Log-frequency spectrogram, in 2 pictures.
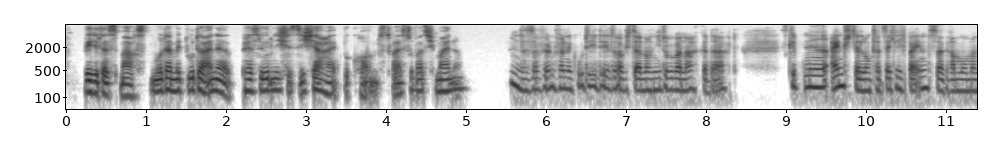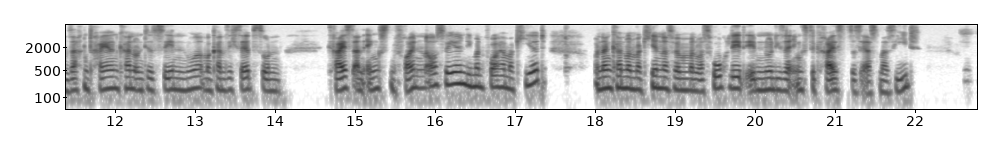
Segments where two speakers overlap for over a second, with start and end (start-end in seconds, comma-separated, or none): none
